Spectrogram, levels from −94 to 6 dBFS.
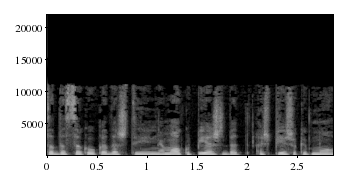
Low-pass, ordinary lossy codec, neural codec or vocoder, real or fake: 14.4 kHz; MP3, 48 kbps; vocoder, 44.1 kHz, 128 mel bands, Pupu-Vocoder; fake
